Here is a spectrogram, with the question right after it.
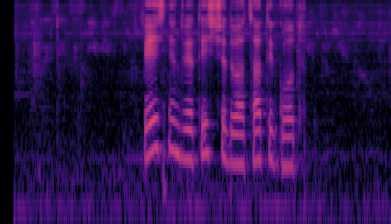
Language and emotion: Russian, neutral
